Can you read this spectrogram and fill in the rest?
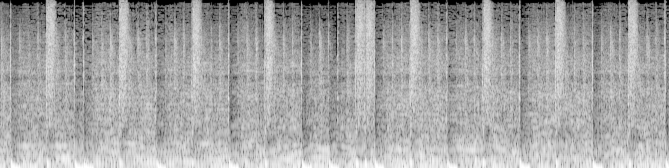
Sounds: music

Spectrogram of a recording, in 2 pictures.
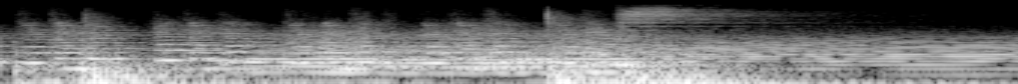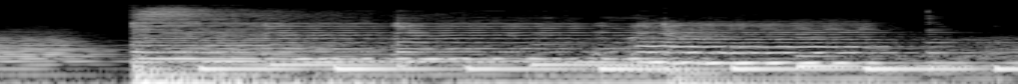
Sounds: fiddle, musical instrument, music

